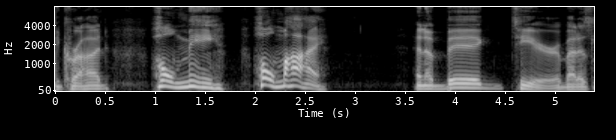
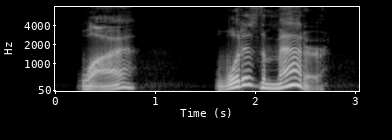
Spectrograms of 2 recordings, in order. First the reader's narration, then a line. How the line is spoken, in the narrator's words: asked Neddie kindly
